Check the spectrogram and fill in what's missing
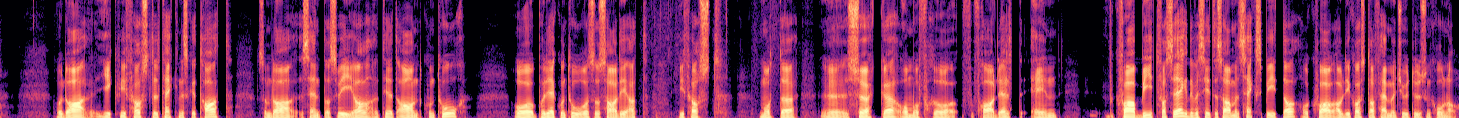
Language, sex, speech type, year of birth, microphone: Norwegian, male, spontaneous, 1951, Shure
